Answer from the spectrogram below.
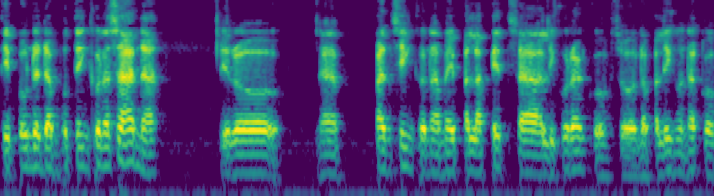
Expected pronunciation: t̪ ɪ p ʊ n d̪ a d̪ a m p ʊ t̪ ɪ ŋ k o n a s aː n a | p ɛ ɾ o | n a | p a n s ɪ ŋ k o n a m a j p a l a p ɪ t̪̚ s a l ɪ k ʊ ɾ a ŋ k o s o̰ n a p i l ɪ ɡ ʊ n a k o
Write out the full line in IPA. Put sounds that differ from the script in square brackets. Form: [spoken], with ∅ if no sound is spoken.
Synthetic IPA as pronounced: t̪ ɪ p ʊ [ŋ] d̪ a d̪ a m p ʊ t̪ ɪ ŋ k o n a s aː n a | p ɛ ɾ o | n a | p a n s ɪ ŋ k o n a m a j p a l a p ɪ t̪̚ s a l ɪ k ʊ ɾ a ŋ k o s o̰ n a p [a] l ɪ [ŋ] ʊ n a k o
